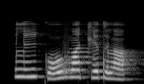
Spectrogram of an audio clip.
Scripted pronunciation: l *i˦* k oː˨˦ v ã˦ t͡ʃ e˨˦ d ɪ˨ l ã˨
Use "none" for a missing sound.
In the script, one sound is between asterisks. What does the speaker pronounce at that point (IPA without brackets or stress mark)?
iː˦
